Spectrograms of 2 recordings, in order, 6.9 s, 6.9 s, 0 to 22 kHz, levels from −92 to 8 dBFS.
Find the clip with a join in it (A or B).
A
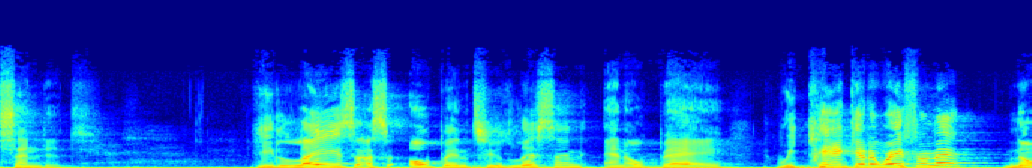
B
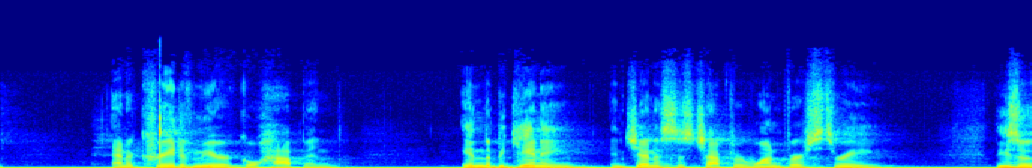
A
